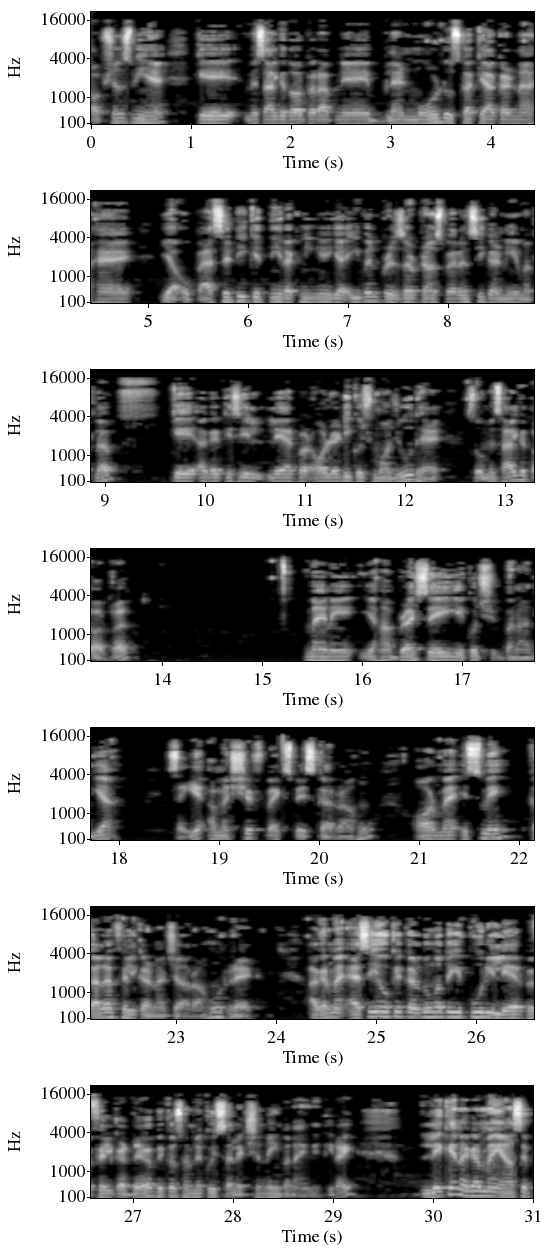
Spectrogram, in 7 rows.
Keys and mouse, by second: 3.3 click, 12.5 click, 15.0-19.3 drag, 19.3 shift+BackSpace, 27.4 ctrl+z, 29.7 shift+BackSpace.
